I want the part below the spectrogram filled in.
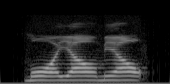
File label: "miao", Chinese; phonetics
